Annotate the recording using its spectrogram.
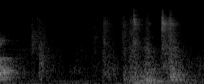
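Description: An apartment's front door being handled and unlatched: a few sharp clicks from the handle and latch, with a soft thump about a second and a half in.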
